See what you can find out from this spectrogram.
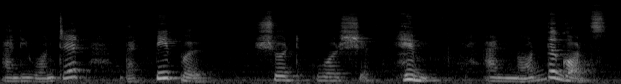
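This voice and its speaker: Expressive Indian English woman telling a bedtime story. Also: on the low side, slow pace, slight background noise. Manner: expressive, dramatic storytelling with whispered asides. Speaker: children's storyteller.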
